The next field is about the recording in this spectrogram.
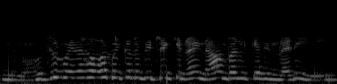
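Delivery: ordinary talk, nothing marked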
